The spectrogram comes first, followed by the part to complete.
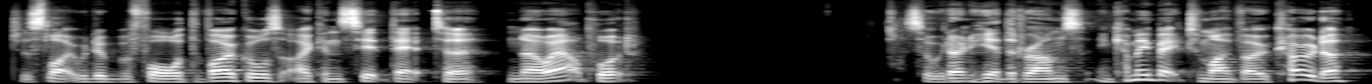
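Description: A man in his thirties teaching music software in a home studio, explaining calmly with frequent ums. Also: medium pitch, fairly quick. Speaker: music production tutor. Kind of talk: screen-recorded software tutorial.

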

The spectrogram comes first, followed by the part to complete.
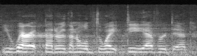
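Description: Woman playing a wistful, bright-voiced underworld spirit. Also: medium pitch, level tone, fast talker, close to an everyday voice. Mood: wistful, teasing. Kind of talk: live table read of a sci-fi comedy script. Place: large convention hall panel stage. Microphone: table microphone on stand. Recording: echoey, noisy convention hall.

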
